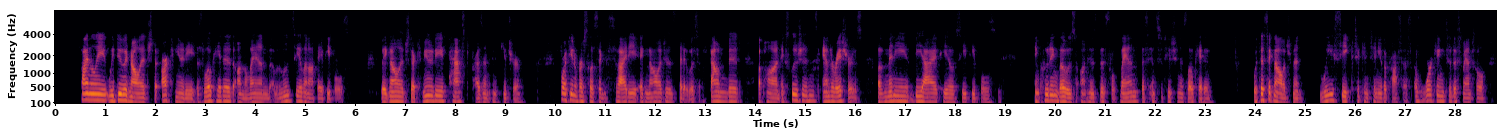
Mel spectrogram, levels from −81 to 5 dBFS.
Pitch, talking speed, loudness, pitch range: 110 Hz, 135 wpm, -32 LUFS, 100-125 Hz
